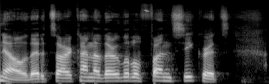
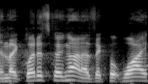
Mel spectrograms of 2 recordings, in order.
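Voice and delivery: ordinary delivery

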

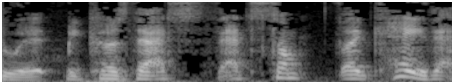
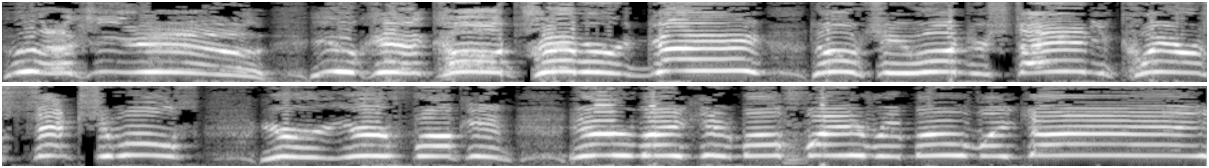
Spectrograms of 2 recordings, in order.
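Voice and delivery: put-on very high, very loud, drawn-out furious rant; 24 dB louder than usual. Imitating a vocal minority of fans reacting to the topic: imitating angry fans ranting. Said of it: "of Tremors fans, that the instant that this topic even gets brought up is just straight fucking".

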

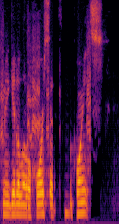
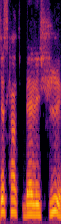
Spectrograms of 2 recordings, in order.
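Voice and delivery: mock French accent, lightly applied. Host introduces his guest's fantasy football team, in a little french accent. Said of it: "the little French accent I put on".

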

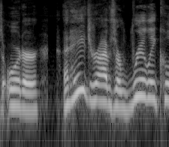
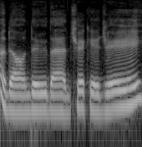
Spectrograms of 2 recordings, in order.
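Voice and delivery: slow, unhurried, drawn-out voice; 4 semitones lower than usual. Imitating a tall friend who has the Bob Ross gene: imitating Lee's Bob Ross-like voice. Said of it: "He's like".

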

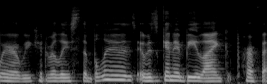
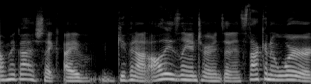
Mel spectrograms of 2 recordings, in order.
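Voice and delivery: put-on frantic, panicked worrying, fast babble; 3 semitones higher than usual. Retelling the moment a plan failed completely: retelling own past panic. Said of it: "now I'm, like, panicked".

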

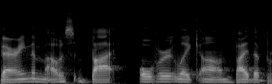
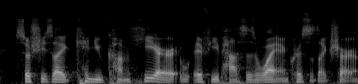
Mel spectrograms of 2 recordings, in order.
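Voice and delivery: ordinary delivery

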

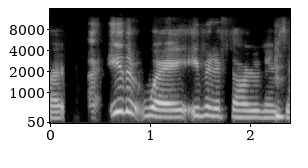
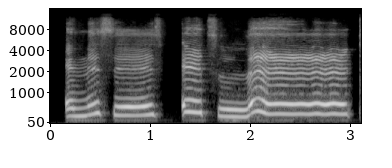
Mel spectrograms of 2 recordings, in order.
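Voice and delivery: mock sports announcer delivery, higher pitch; 7 semitones higher, 4 dB louder than usual. Introducing the show with a guest, mock sports announcer voice. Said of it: "You're like a sports announcer today".

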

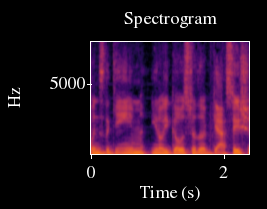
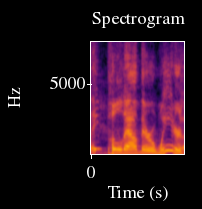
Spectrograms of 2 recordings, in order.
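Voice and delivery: very high-pitched, put-on West Texas accent; 11 semitones higher, 6 dB louder than usual. Retelling what the cops said the next morning, in a west texas accent. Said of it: "this is my West Texas accent".

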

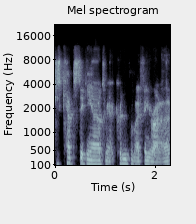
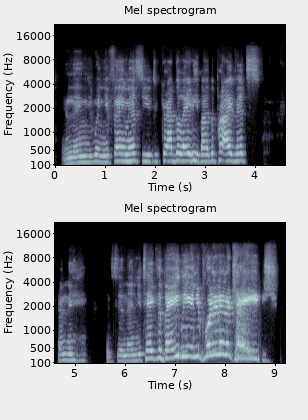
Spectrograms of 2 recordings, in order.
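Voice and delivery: put-on goofy comic voice, higher; 10 semitones higher, 4 dB louder than usual. Imagining further lines done as a comic impression: Jerry Lewis impression. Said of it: "doing Jerry Lewis this whole time".

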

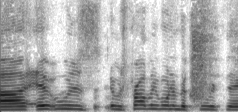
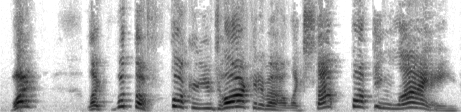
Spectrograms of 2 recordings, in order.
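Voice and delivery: put-on voice raised slightly, high and swooping; 8 semitones higher, 5 dB louder than usual. Retelling an argument with a stranger: imitating own raised voice. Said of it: "I started raising my voice a little bit".

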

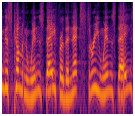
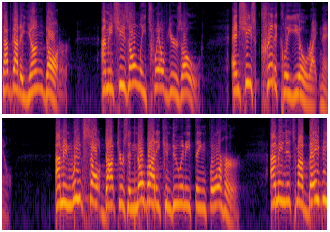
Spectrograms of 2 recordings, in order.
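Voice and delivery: usual speaking voice

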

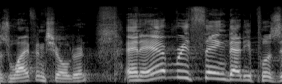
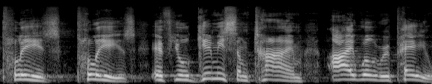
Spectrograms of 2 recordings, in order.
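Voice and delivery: mock pleading voice, slower. Retelling how a debtor begged his master, acting out begging. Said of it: "He literally begged".

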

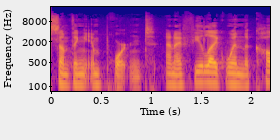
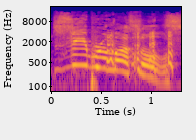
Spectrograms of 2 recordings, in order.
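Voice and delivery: very high, victorious, triumphant scream; 5 dB louder than usual. Retelling how the listener finally screamed out a Z word during a road trip game. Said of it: "you scream out".

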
